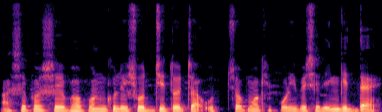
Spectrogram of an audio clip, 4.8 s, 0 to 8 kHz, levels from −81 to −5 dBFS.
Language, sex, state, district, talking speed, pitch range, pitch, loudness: Bengali, male, West Bengal, Alipurduar, 100 wpm, 125-145 Hz, 135 Hz, -17 LUFS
